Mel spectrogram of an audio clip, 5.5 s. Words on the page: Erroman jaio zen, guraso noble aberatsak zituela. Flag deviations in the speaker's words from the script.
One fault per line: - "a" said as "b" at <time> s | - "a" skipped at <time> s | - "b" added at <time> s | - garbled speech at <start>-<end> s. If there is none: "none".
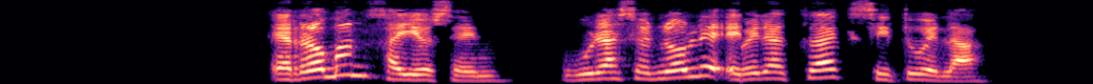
none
